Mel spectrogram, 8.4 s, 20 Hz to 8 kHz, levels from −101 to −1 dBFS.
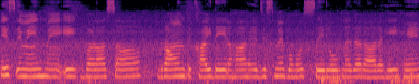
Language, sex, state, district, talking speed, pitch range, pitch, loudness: Hindi, female, Bihar, Bhagalpur, 130 wpm, 200-215 Hz, 205 Hz, -32 LUFS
